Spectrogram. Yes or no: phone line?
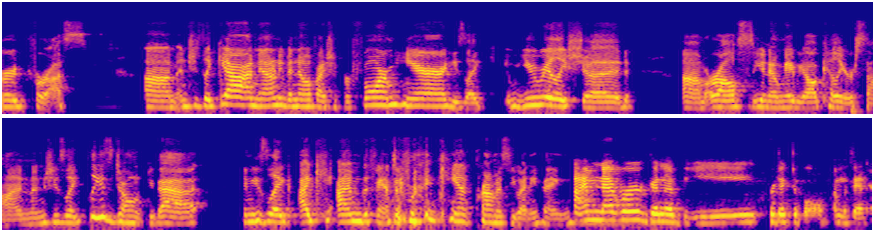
no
